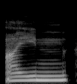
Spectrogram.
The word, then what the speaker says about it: ein: The EI letter combination sounds like I, so ein.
